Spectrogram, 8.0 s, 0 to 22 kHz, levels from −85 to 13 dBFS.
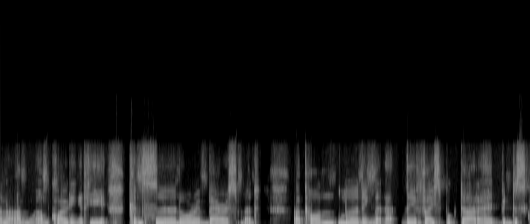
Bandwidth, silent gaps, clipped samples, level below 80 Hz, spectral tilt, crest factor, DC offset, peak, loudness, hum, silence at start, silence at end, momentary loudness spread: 8.4 kHz; none; under 0.1%; -64 dBFS; -5 dB/octave; 16 dB; under 0.1%; -10 dBFS; -26 LUFS; none; 0 s; 0 s; 6 LU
